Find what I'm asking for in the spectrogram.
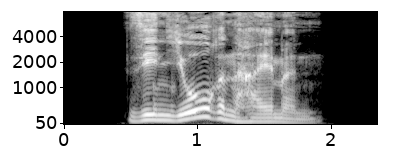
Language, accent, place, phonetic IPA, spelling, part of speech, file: German, Germany, Berlin, [zeˈni̯oːʁənˌhaɪ̯mən], Seniorenheimen, noun, De-Seniorenheimen.ogg
- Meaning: dative plural of Seniorenheim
